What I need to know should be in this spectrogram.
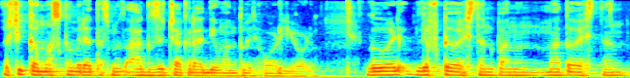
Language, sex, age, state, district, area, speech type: Kashmiri, male, 45-60, Jammu and Kashmir, Budgam, urban, spontaneous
